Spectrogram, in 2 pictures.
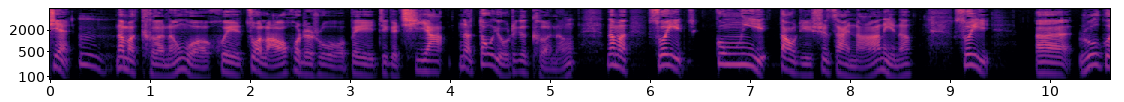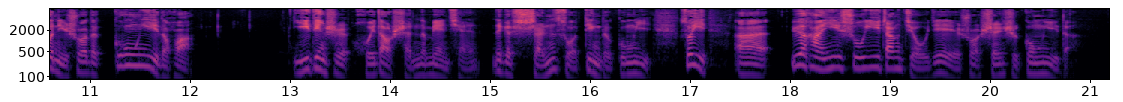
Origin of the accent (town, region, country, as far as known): China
